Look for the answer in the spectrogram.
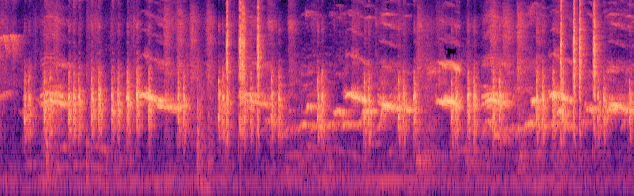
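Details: White-rumped shama in trotol song style, used as a lure to provoke other birds to sing: dense bursts of whistled and harsh chattering notes, sharp clicks and rapid trills, with a faint steady low hum underneath.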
